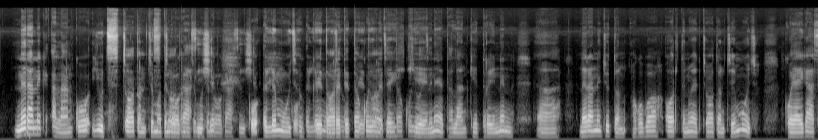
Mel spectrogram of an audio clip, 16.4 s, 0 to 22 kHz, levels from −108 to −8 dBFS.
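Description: From 3.08 s, after "anan ko youths choton", a dry copy of the speech trails about a second behind, roughly 10 dB quieter, and stops abruptly at 8.64 s before "anan kitreinen". This doubled audio track likely comes from a slower second capture path.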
